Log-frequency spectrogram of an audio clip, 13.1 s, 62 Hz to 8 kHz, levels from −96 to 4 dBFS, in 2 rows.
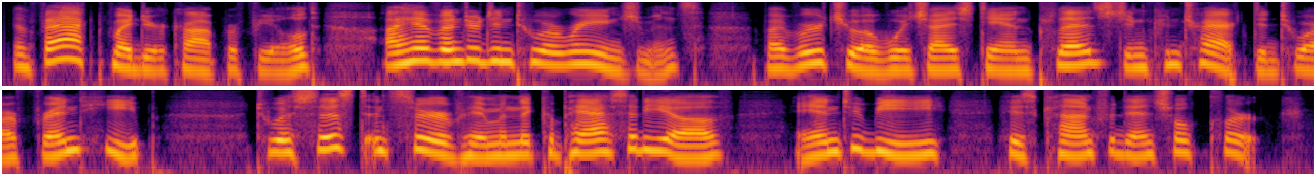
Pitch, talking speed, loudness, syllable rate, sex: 200 Hz, 165 wpm, -18 LUFS, 5.2 syllables/s, female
